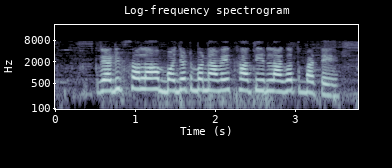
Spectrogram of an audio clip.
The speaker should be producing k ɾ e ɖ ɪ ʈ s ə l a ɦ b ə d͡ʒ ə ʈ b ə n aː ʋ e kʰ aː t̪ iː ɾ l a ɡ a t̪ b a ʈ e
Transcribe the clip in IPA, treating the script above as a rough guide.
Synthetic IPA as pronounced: k ɾ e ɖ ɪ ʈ s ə l a ɦ b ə d͡ʒ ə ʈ b ə n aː ʋ e kʰ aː t̪ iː ɾ l a ɡ ə t̪ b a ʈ e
